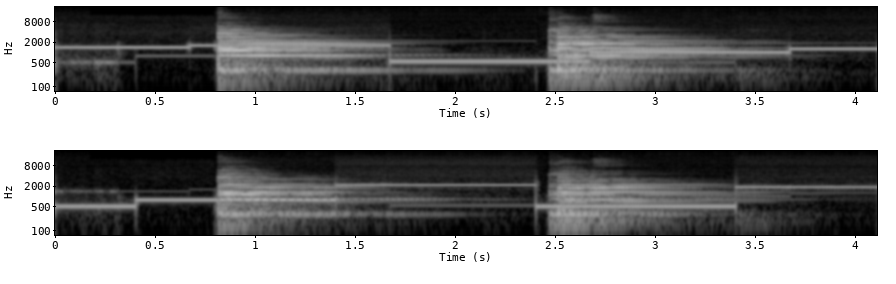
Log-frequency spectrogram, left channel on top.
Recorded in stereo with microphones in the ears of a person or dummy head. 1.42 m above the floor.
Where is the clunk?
25° left (ahead or behind), 1.1 m.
